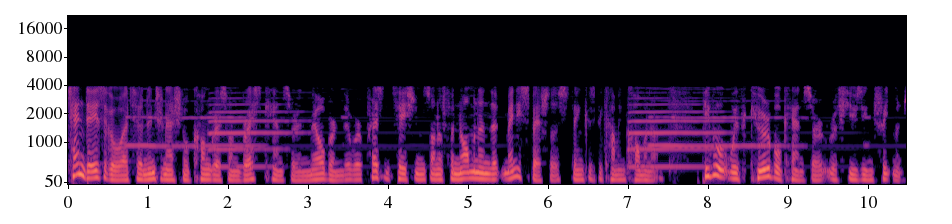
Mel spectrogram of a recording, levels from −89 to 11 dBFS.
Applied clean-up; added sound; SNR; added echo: classical method spectral subtraction.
